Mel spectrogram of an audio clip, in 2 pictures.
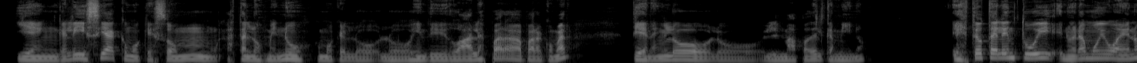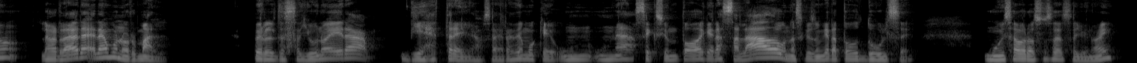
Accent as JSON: {"language": "Spanish", "country": "Venezuela", "also_born_or_lived": "California, United States", "moved": "yes", "lives_now": "Florida, United States"}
